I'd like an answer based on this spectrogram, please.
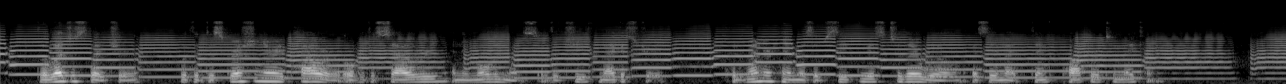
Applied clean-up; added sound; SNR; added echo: none; Trumpet; 3 dB; none.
